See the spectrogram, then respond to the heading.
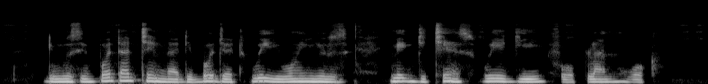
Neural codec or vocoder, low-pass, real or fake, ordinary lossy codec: codec, 16 kHz, 2 kbps, FreqCodec, larger model; 7.2 kHz; fake; MP3, 64 kbps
